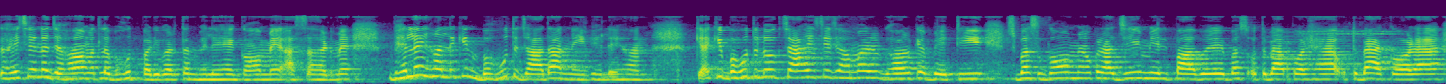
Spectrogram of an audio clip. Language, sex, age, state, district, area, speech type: Maithili, female, 18-30, Bihar, Madhubani, rural, spontaneous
